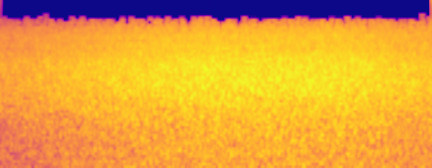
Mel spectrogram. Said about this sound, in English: A waterfall roars in a box canyon deep in the Cascade Mountains. It is just after sunset on a July evening, and we're so close the waterfall's mist cools our faces.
